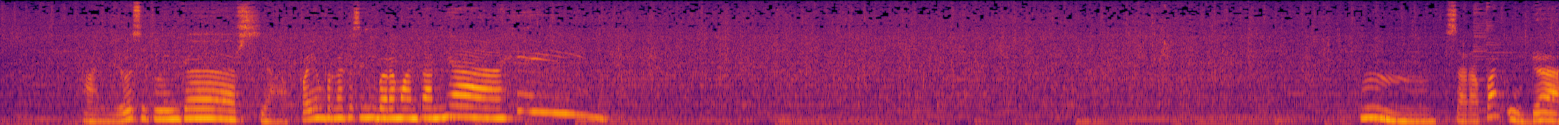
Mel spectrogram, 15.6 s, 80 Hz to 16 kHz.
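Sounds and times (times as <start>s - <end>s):
tonal instrumental melody in stepped sustained notes: 0.0s - 15.5s
waterfall rushing water: 0.0s - 15.5s
speech: 0.8s - 6.2s, 14.6s - 15.5s.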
